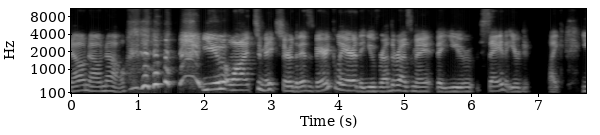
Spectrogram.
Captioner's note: laughter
